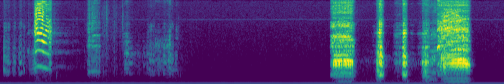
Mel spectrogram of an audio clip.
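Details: Goose with one ringing honk and some soft muttering, then after a silence a burst of loud, raucous honks, short ones first and a long harsh one at the end.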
